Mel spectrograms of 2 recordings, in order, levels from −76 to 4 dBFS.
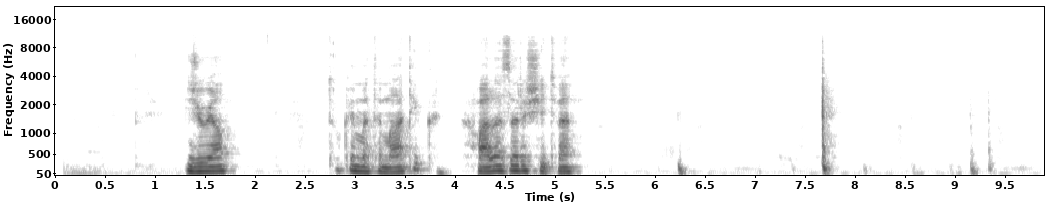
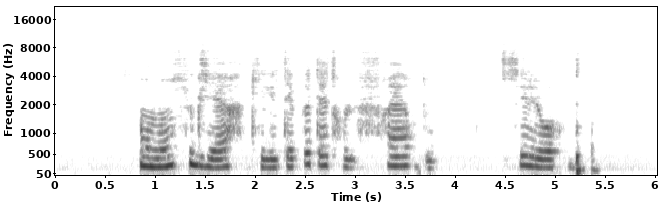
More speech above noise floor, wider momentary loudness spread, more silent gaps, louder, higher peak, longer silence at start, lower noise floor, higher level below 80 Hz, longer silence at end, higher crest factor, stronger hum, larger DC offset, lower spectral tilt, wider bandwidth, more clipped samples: first, 49 dB vs 43 dB; first, 23 LU vs 14 LU; neither; about the same, -28 LUFS vs -27 LUFS; about the same, -10 dBFS vs -10 dBFS; first, 1.3 s vs 0.85 s; about the same, -74 dBFS vs -71 dBFS; about the same, -48 dBFS vs -50 dBFS; about the same, 0.55 s vs 0.6 s; about the same, 20 dB vs 18 dB; neither; neither; about the same, -6.5 dB/octave vs -7.5 dB/octave; first, 11 kHz vs 7.6 kHz; neither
